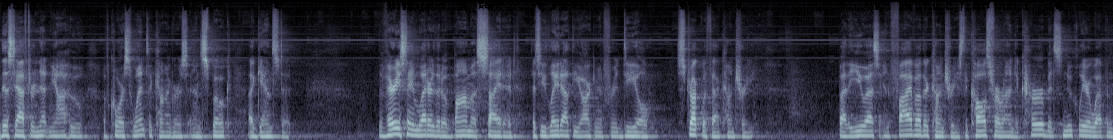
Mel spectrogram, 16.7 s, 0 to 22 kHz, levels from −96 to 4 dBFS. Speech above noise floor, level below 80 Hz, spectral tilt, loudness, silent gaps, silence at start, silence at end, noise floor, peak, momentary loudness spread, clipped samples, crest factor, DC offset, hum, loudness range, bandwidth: 28 dB; -64 dBFS; -4 dB/octave; -29 LUFS; none; 0 s; 0 s; -57 dBFS; -12 dBFS; 12 LU; under 0.1%; 18 dB; under 0.1%; none; 5 LU; 17.5 kHz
